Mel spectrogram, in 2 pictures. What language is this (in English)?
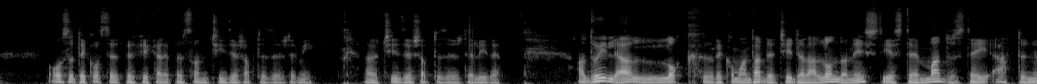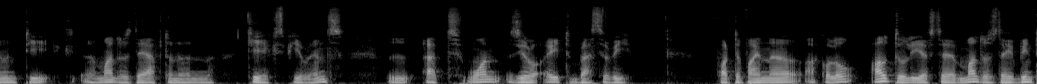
Romanian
